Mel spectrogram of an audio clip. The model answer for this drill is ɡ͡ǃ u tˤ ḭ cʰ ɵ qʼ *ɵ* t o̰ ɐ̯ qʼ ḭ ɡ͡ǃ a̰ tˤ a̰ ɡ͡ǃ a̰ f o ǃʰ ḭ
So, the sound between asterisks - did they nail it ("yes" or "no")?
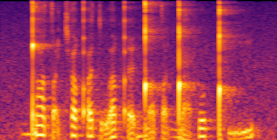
yes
